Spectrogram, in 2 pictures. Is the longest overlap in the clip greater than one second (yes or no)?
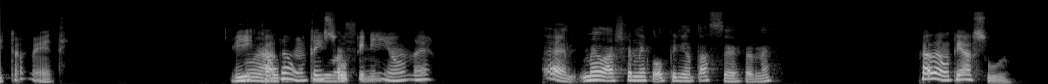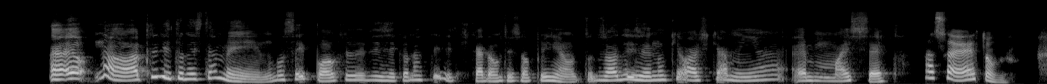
yes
